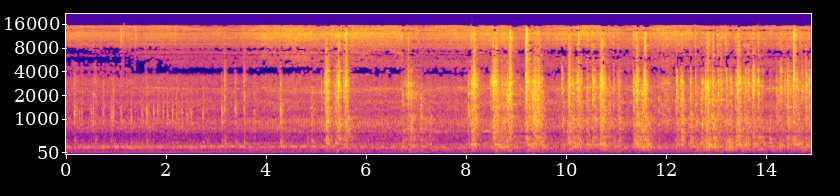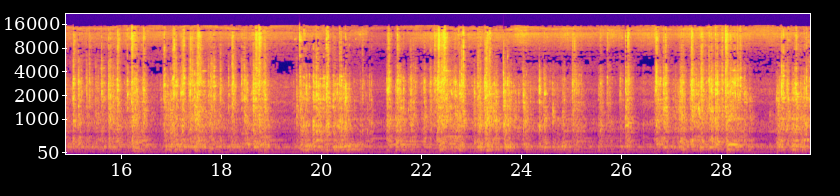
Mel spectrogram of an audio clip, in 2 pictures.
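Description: Kobelco hydraulic excavator working soil: its diesel engine running steadily under irregular mechanical clattering and knocking that starts about five seconds in and grows denser.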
